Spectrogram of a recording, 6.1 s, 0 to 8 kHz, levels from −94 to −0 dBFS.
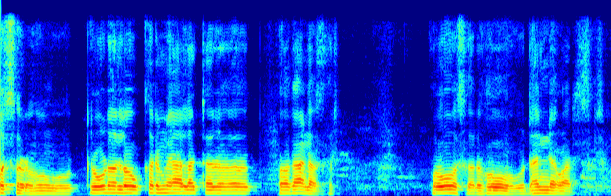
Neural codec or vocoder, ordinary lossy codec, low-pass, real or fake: codec, 16 kHz in and 24 kHz out, 1.1 kbps, FireRedTTS-2 codec; none; 7.2 kHz; fake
